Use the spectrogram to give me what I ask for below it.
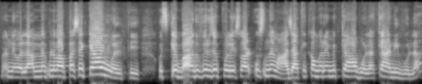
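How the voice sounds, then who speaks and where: A young woman from Delhi, telling her story to an interviewer in a rambling, animated way, acting out what others said and restarting her sentences. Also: sits high, fairly quick. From Delhi, India. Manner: rambling, animated retelling with quoted dialogue and restarts. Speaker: guest.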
